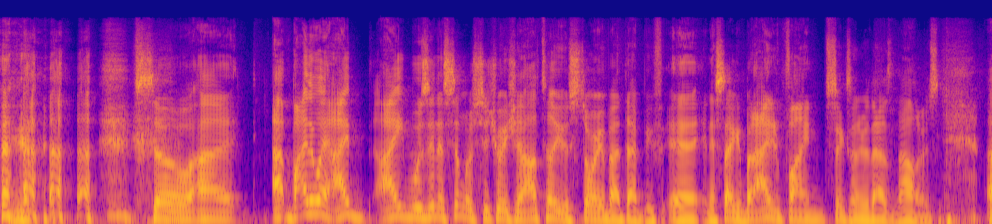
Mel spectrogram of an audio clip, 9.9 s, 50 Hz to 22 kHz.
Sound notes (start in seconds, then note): 0.0 laugh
